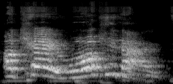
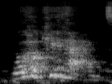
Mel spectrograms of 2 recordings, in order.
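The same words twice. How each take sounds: First: Louder called "walk it out"; called-out cue. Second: Said in the usual way. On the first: Real, not acted. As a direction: call "walk it out" to the class.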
